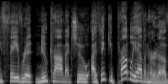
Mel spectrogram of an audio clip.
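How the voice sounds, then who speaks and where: Close and dry with no echo, the recording captures a man with a fairly high pitch at a moderate pace in an ordinary speaking voice. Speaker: podcast host. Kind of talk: podcast intro.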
